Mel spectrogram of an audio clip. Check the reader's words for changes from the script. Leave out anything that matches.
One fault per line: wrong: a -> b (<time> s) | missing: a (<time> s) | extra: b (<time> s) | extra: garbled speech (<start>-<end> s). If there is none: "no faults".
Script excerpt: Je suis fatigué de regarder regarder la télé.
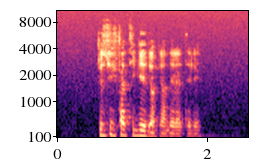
missing: regarder (1.6 s)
